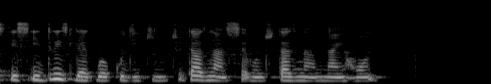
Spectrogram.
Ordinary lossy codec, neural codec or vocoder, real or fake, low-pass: none; none; real; 7.2 kHz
